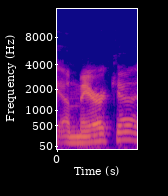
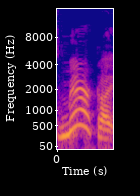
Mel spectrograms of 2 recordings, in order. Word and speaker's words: Mirka: Is her name really America and she just can't pronounce her? No, it's Mirka. It is Myrka.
